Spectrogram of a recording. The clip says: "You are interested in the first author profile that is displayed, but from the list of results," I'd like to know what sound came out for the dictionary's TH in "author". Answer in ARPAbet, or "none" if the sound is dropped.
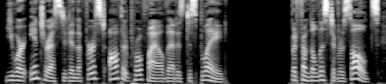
TH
